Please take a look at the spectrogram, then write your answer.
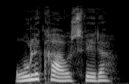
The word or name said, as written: rullekravesweater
